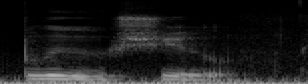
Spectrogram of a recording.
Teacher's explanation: Let's look at the high rounded back vowel oo, as in blue shoe. The symbol for this vowel oo is simply the lowercase letter u, oo, and I use blue shoe as a reminder. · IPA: /u/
